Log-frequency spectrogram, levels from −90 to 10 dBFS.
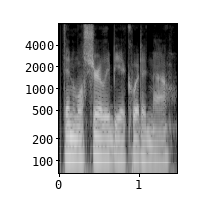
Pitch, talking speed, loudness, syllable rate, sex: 95 Hz, 245 wpm, -17 LUFS, 7.0 syllables/s, male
